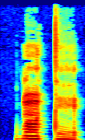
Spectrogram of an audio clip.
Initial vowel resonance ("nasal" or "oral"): nasal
